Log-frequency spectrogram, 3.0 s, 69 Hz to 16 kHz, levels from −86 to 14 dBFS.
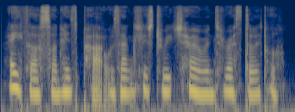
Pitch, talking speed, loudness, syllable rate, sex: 180 Hz, 285 wpm, -19 LUFS, 6.3 syllables/s, female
